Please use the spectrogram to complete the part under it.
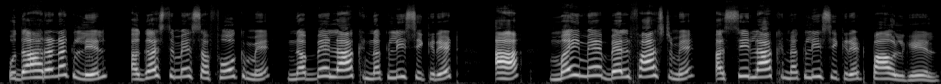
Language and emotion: Maithili, neutral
